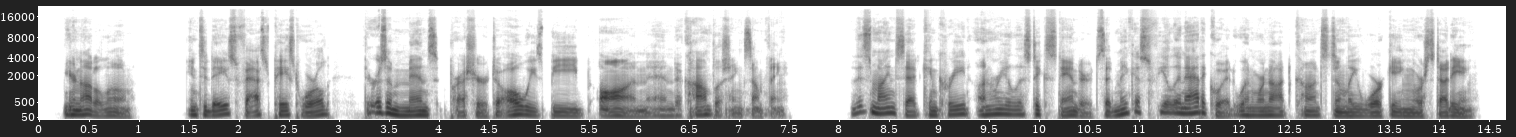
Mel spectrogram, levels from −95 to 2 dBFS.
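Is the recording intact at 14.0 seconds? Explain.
Yes, the audio is intact at 14.0 seconds, with no audible fault at that moment.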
